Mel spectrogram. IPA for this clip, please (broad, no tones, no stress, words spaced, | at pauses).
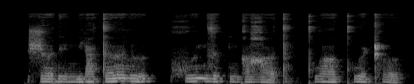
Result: ʃəɗinjat əːlɯ | xʷɯnzɯkʷŋɡʌʁʌːt | kʷʰʌː kʷʰɯʈʰɤ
